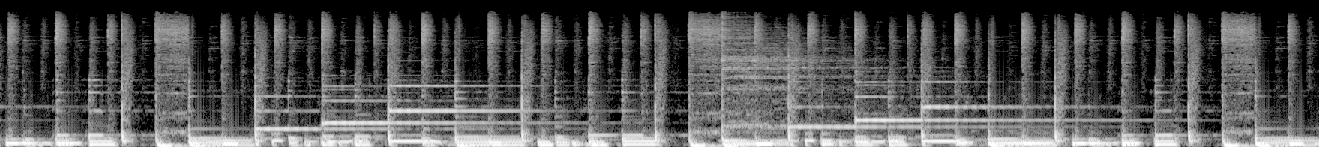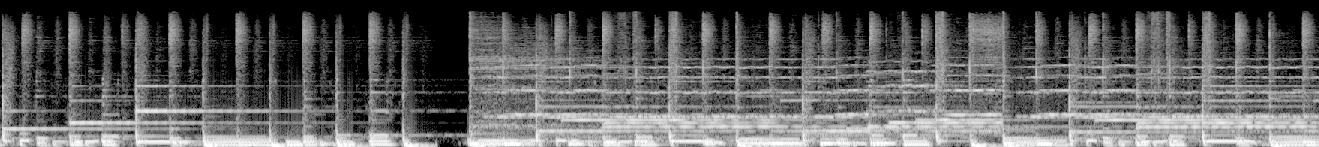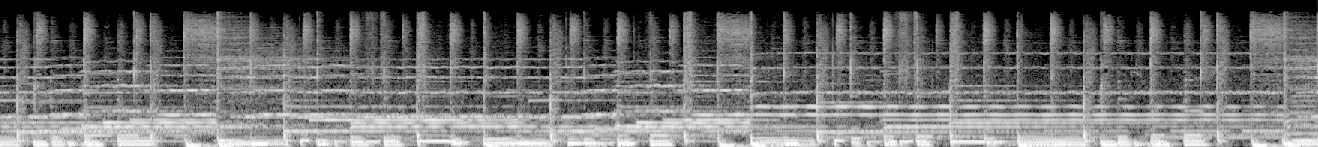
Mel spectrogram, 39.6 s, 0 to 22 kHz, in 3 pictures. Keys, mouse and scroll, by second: 0.2 r, 1.4 g, 2.9 scroll up 1, 3.3-3.8 shift+middle drag, 3.8-4.8 scroll up 1, 4.8 s, 6.3 scroll down 2, 6.6 g, 7.9-8.3 scroll down 1, 8.3 click, 8.8 r, 9.8-10.2 scroll down 3, 10.2 shift+d, 10.6 g, 11.8-12.1 scroll up 3, 12.9-13.7 shift+middle drag, 13.7-14.7 scroll up 1, 14.7 r, 16.3 r, 17.7 scroll up 1, 18.0 g, 19.3-19.8 scroll down 5, 19.8 a, 20.0 a, 20.8 click, 21.8 click, 23.6 click, 24.6 s, 26.8-27.2 scroll up 1, 27.2 r, 29.1 scroll up 1, 29.4 g, 30.4-30.8 scroll up 4, 30.8 shift+middle click, 31.3 scroll up 1, 31.7 g, 32.7-33.4 scroll down 12, 33.4 a, 33.6 a, 34.2 shift+middle click, 34.7-35.1 scroll up 2, 35.1 click, 35.7 g, 37.4-39.3 scroll down 14, 38.2 a, 38.4 a, 39.3-39.5 shift+middle drag.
